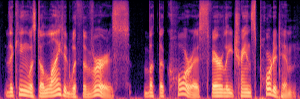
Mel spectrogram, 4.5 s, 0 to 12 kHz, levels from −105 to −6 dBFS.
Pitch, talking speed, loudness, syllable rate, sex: 115 Hz, 175 wpm, -19 LUFS, 4.8 syllables/s, male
